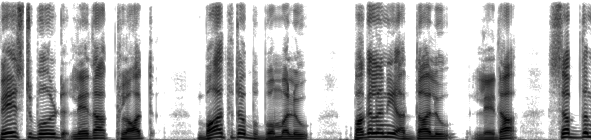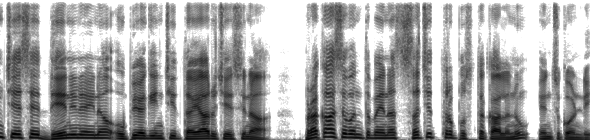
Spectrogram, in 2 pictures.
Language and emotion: Telugu, neutral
